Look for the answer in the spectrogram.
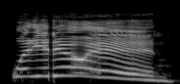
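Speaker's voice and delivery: high, loud, drawn-out indignant yell; imitated vocal outburst. Wife to driver who pulled out, stretched high holler. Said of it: "vocal, but she was like".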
